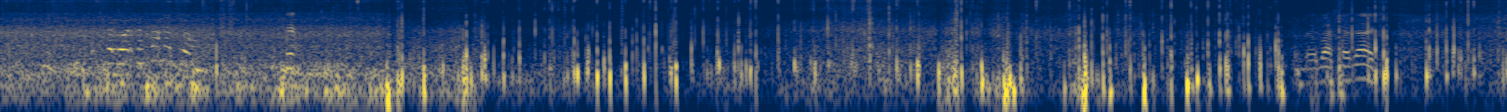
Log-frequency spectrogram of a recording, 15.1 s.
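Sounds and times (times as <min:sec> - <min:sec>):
heavy rain on plastic tarp: 0:00.0 - 0:15.0.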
